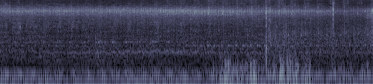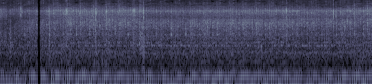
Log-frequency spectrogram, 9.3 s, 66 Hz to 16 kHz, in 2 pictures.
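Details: VW VR6 12V at idle with misfires on cylinders 2, 3, 6 (mostly 3) despite new coilpack, plugs, wires, coolant temp sensor and purge valve: engine shakes, uneven lumpy beat with stumbles, check engine light blinks; smooth when driving; rough idle misfire.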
